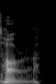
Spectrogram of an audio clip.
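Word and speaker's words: Chára: Like if we want to be real, Charara's last name is Hara.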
